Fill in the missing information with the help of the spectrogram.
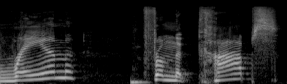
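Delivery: mock panicked rant, slow and high. Retelling friends his jail panic, high mock wail. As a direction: replay his own freak-out, drawn out. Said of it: "I was like".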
